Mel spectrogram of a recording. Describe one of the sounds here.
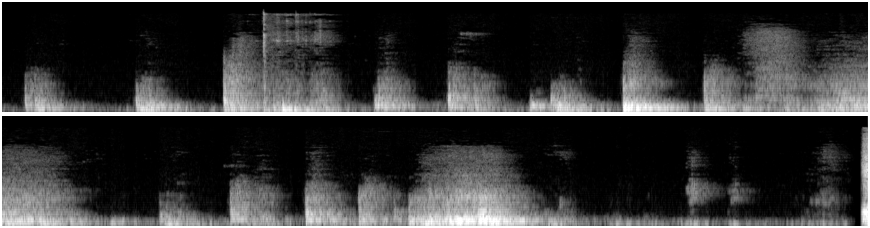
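A rug is shaken and flaps in sharp bursts.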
